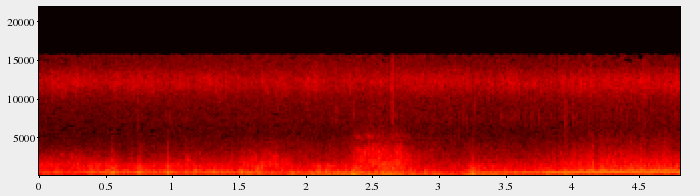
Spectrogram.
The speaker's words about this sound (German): Der Sturm nimmt überhand. Gehabt euch wohl. Es hagelt schwer.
